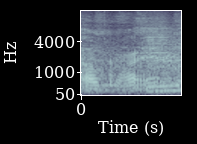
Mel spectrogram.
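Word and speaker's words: au gratin: um steak with um I believe it's pronounced out gratin potatoes or basically like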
